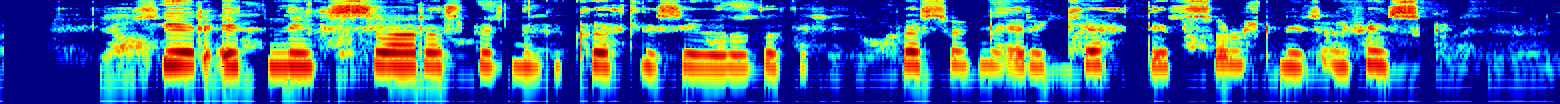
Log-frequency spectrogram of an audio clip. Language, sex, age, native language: Icelandic, female, 18-19, Icelandic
